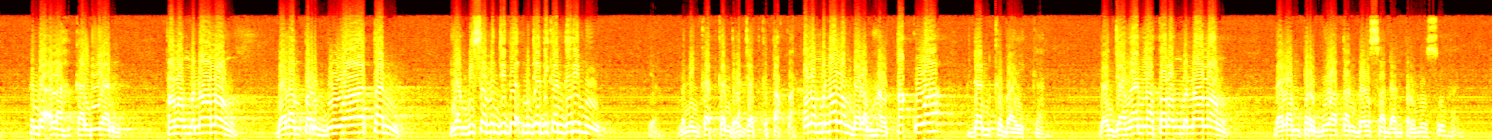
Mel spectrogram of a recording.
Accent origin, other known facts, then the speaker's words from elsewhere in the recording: Cirebon, West Java, Indonesia; Walaupun dari Solo, tapi aslinya saya dari Cirebon.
